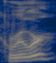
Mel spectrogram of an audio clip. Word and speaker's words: Reuwer: How do you say that last name? Mark. That's a Reuwer. Mark Reuwer. Is that right, Carolyn? That's 100% correct.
